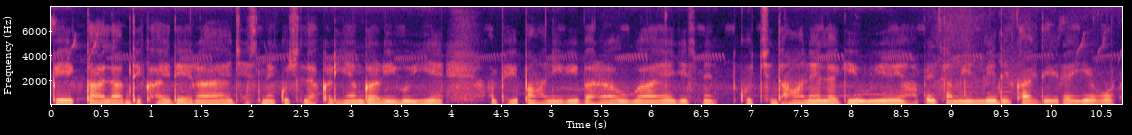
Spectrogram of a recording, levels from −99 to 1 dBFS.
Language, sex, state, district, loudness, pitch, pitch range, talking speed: Hindi, female, Bihar, Samastipur, -18 LUFS, 190 Hz, 185-195 Hz, 185 wpm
